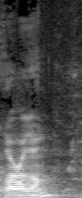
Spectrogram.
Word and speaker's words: Kazhagam: Just one little piece of news, the Dravida Munnetra Kazhagam, because I'm half Tamil, I can say Kazhagam. – Is he pronouncing it right? – Yes, he is.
